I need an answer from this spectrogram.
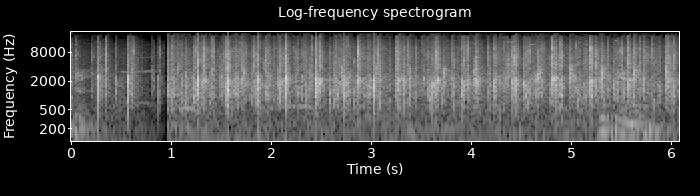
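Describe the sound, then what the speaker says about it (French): A funeral crowd gathered in Kinshasa applauds a late artist, and the sustained clapping swells after a brief lull and carries on steadily, dense and close, with some voices mixed in. "que nous nous lévions pour applaudir l'artiste qui s'en va, pour dire bravo l'artiste"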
